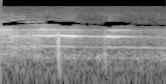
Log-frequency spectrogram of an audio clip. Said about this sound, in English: Then the silence was broken by the faint crying of one cat. The crying grew louder and louder.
